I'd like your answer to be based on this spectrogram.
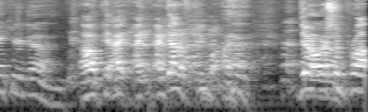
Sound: audience laughing

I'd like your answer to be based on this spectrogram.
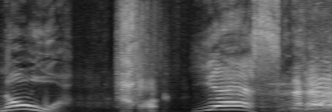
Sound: bite

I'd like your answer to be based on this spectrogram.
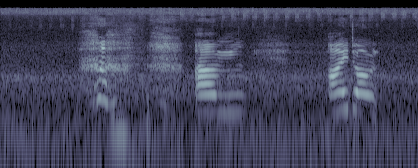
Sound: laughs

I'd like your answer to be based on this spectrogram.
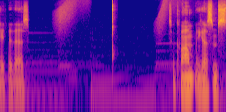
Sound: clicking

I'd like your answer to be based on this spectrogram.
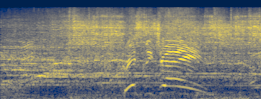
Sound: audience cheering

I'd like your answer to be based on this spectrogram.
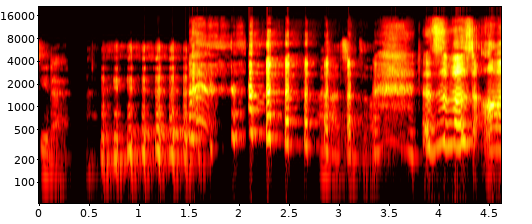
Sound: laughter

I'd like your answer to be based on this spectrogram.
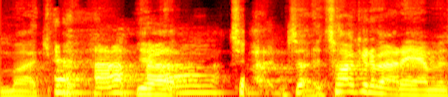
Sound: laughs

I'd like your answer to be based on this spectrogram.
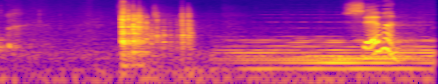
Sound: dice clattering

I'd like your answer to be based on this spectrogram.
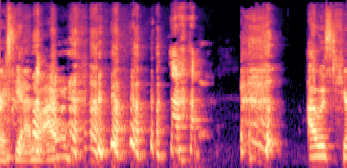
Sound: all laugh

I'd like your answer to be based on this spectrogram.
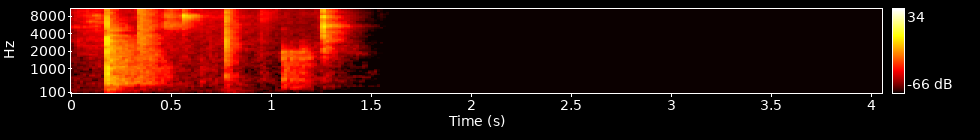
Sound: gavel banging

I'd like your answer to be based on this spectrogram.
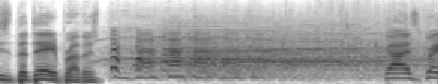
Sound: judges laugh; audience cheers

